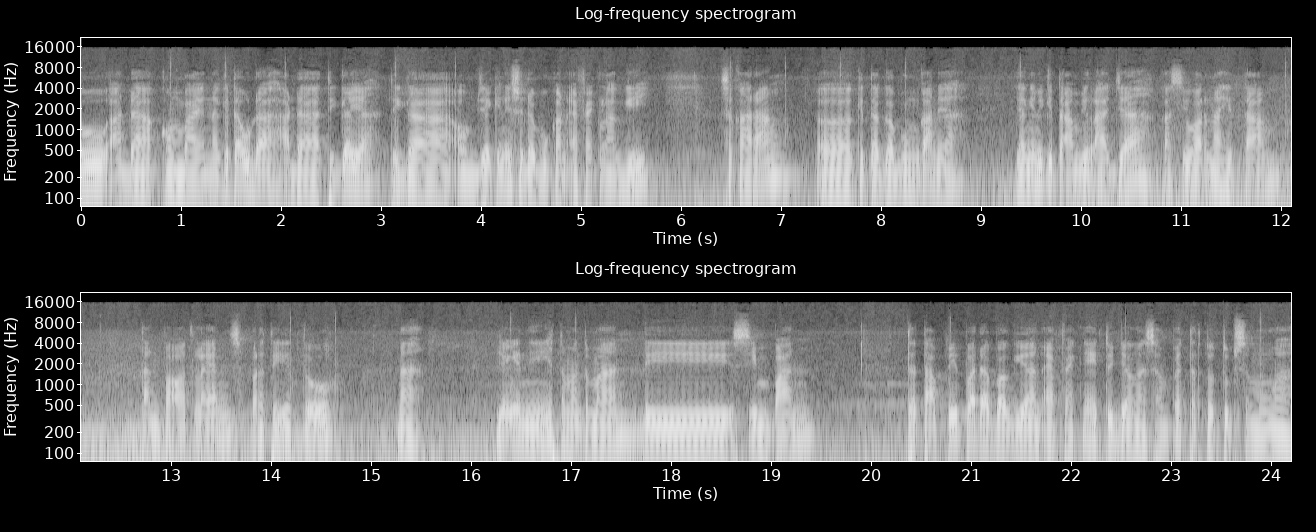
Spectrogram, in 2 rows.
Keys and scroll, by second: 14.4 z.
